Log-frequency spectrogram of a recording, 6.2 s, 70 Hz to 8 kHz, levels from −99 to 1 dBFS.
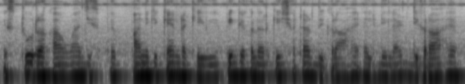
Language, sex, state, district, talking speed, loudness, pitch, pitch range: Hindi, male, Bihar, Lakhisarai, 220 wpm, -15 LUFS, 110 Hz, 105-115 Hz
